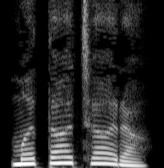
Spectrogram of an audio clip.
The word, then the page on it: ಮತಾಚಾರ: matācāra; Kannada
